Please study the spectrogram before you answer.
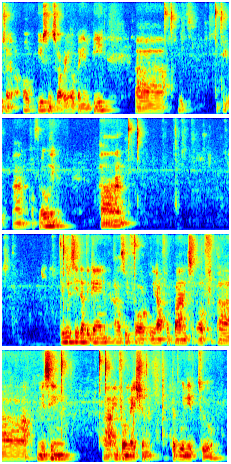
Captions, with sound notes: Using OpenMP, with GPU and offloading. (mouse clicking) Did you we see that again? As before we have a bunch of missing information that we need to provide.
